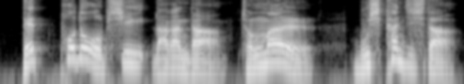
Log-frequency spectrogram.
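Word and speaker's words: 鉄砲: 총포가 일본식 발음이 뎃포거든요. 뎃포. 여기서 나온 표현이 뭐냐면요. 전쟁 나갈 때 뎃포도 없이 나간다.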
